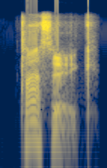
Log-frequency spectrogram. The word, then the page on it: classic: British English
